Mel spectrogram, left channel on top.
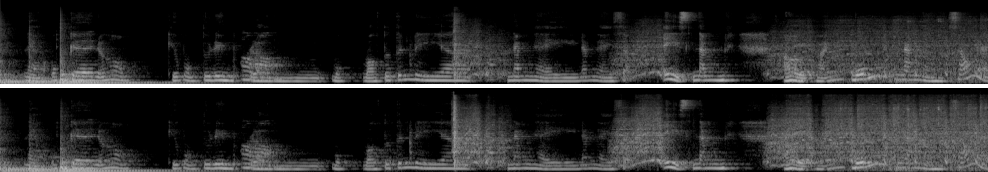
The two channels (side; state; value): both; normal; correlation 0.55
